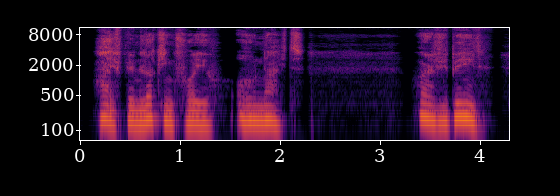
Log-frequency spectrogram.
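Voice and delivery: panting, breathless character voice. Voicing Ella Planestrider as she limps in to the group, panting while talking. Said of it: "she just starts panting".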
